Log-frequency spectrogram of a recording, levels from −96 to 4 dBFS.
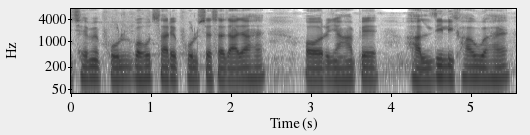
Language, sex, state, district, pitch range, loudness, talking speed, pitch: Hindi, male, Jharkhand, Deoghar, 100-105 Hz, -21 LUFS, 160 wpm, 100 Hz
